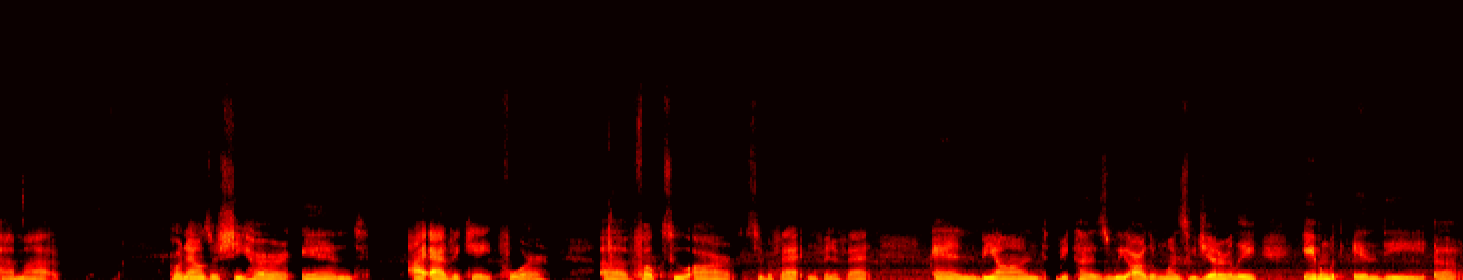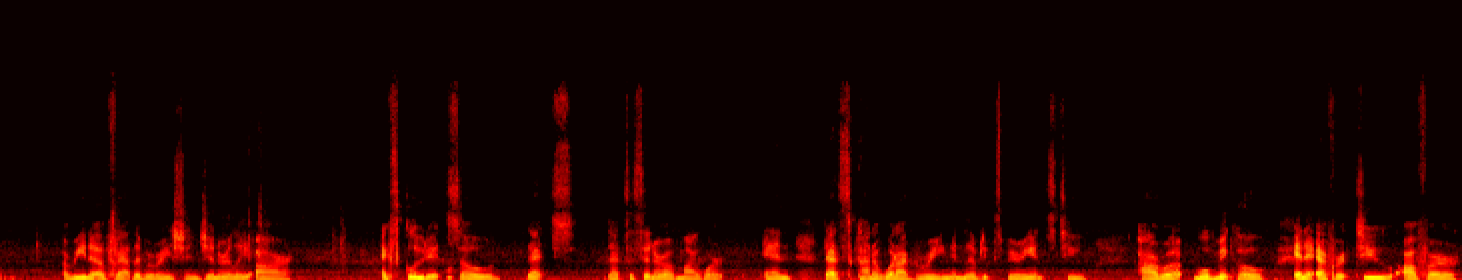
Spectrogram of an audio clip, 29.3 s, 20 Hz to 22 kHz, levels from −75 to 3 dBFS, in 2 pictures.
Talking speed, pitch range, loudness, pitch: 130 wpm, 125-150 Hz, -29 LUFS, 130 Hz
